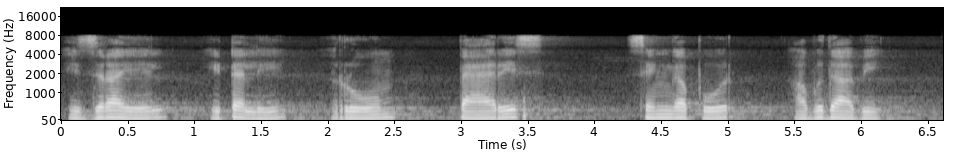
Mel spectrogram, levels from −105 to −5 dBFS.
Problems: constant background noise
